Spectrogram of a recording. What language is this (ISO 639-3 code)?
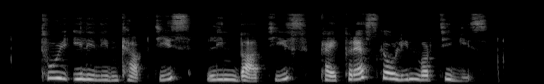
epo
